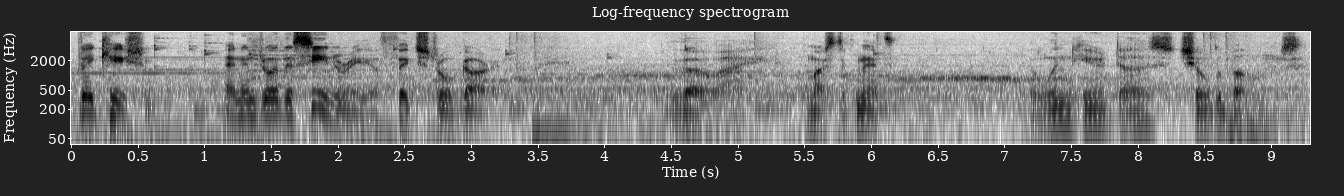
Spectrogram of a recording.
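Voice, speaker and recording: A grave general in a story-driven game, with a very low voice. He speaks formally and solemnly, measuring each phrase as he tells of old legends over clear background music. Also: lively intonation, slow pace, long pauses. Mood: composed, musing. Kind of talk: scripted dramatic game monologue.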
